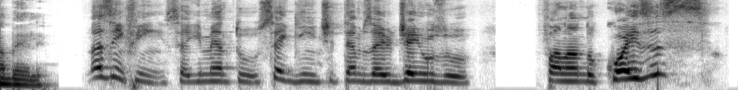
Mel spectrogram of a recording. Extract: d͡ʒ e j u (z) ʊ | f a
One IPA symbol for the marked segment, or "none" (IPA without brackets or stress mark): z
